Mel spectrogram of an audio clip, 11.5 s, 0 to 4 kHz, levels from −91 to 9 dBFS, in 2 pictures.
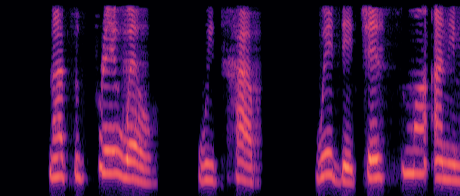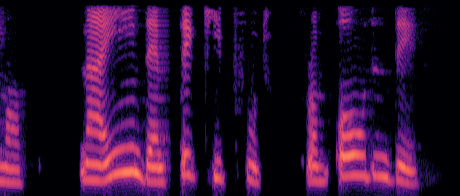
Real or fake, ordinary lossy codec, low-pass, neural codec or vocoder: real; AAC, 16 kbps; 3.6 kHz; none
